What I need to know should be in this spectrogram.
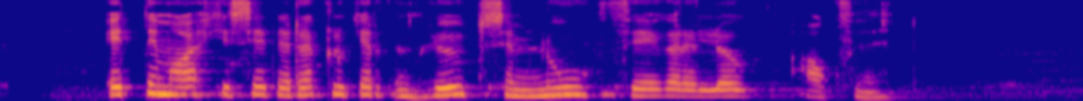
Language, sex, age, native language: Icelandic, female, 40-49, Icelandic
